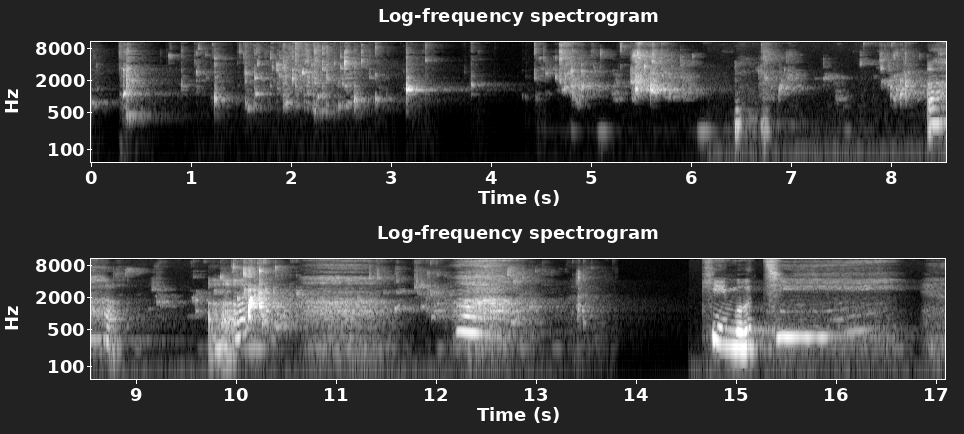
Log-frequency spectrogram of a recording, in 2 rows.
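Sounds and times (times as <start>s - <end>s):
water splashing in an open-air hot spring bath: 0.9s - 3.3s, 4.5s - 7.0s, 7.8s - 9.0s, 9.6s - 13.5s
soft sighs and breathy sounds: 8.4s - 8.9s, 12.2s - 13.1s, 15.4s - 17.0s
speech: 14.8s - 15.6s.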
